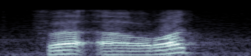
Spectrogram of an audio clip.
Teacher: فأردت الآية 79 فأردت دال ساكنة بعدها تاء، ندغم الدال الساكنة في التاء لأنهما من مخرج واحد أد أت، فننطق تاء مشددة ولا يبقى من الدال شيء، فأردت ولا يبقى دال.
